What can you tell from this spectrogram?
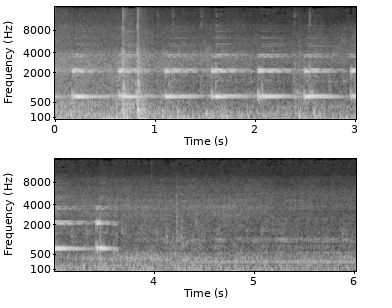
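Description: Japanese railway level-crossing alarm ringing its 'kan-kan' bell, about two strikes a second, over the fading rumble and a few wheel clacks of the departing Tobu train. The bell stops a little past halfway as the crossing clears, leaving it quieter.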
